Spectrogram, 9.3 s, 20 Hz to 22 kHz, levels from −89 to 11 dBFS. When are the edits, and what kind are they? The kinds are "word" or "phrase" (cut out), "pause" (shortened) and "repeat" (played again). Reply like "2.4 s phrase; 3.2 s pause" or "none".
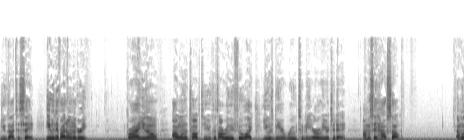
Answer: none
